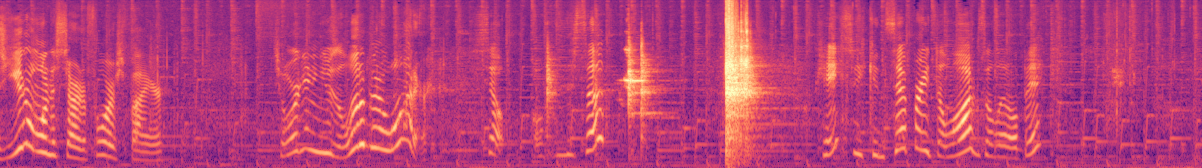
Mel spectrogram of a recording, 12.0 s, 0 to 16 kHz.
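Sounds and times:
loud metallic clank: 5.5 - 6.6, 7.3 - 7.8
metal grate scraping: 5.5 - 6.6, 7.3 - 7.8.

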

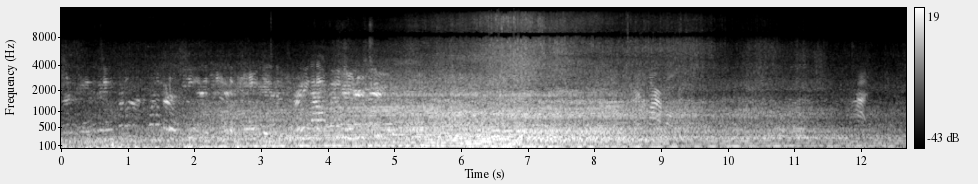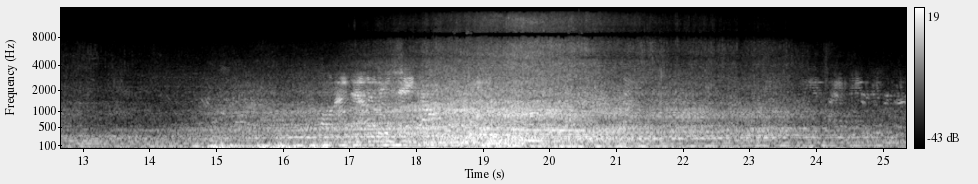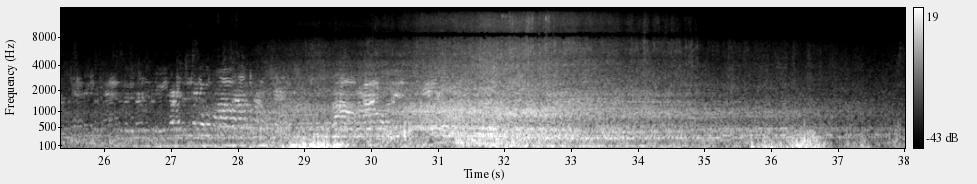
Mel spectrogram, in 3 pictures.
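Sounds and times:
go-kart engines racing past: 0.0 - 38.0.

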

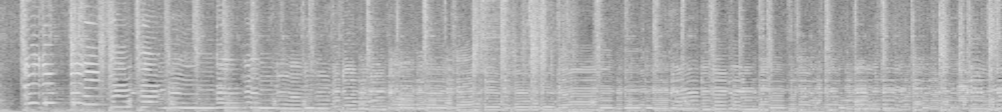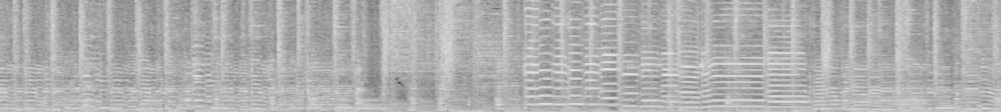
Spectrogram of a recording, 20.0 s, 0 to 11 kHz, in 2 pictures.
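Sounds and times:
swing jazz band playing: 0.0 - 20.0
violin: 0.0 - 20.0.

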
